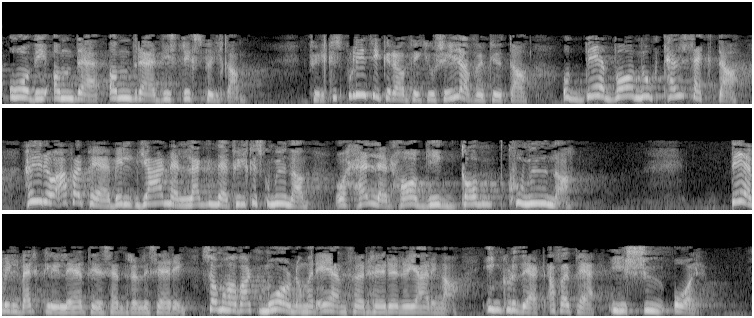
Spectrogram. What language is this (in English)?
Norwegian Bokmål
